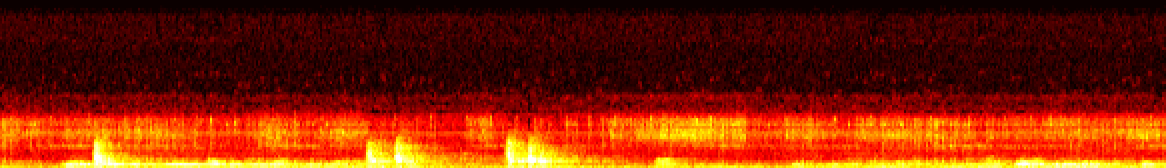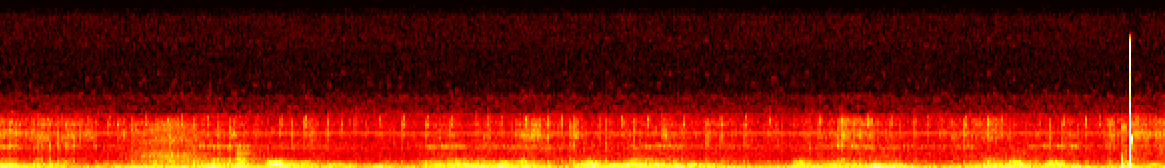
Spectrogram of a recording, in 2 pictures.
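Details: Monkey disturbed at night, barking a warning: a few short, harsh barks in the first seconds, then a long stretch of faint, low rustling background and a sharp click at the very end.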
